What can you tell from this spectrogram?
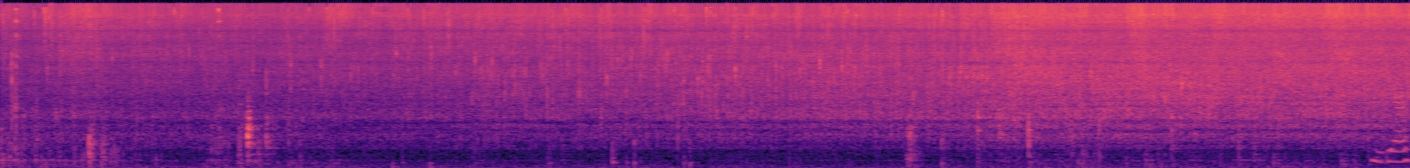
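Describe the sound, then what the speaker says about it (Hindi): Chopped raw mango tipped into hot panch phoron spice tempering, giving a steady close sizzle and crackle that swells slightly louder toward the end, with no voices. "अब एहिमे ई कटला आम सबटा खसा देबै"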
